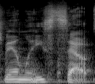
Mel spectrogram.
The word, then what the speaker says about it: Van Leeshout: My name is Justin Van Leeshout. That's spelt Van Leeshout, but pronounced Van Leeshout.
